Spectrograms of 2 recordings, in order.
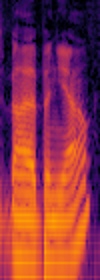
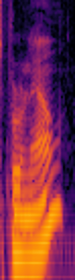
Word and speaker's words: Buñuel: By I don't know how to say his name, Louis Buñuel. – Louis Brunel? – Well, there's not an R, but yeah.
